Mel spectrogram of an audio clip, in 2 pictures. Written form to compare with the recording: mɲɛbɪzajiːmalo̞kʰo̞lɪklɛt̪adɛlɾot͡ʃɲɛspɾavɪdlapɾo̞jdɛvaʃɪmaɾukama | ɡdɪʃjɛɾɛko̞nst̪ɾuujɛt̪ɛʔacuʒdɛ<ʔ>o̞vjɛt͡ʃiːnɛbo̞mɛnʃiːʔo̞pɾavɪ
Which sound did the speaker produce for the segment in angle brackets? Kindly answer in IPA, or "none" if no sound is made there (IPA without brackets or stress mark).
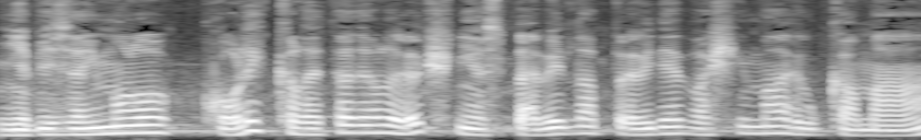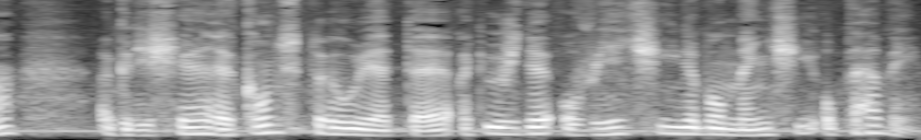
ʔ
